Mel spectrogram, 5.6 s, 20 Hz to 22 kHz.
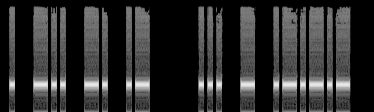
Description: Morse code, heard as a keyed tone, about 18 wpm, spaced as for 15 wpm, 1000 Hz. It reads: EDNA ST.
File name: qotdfiles / 15wpm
